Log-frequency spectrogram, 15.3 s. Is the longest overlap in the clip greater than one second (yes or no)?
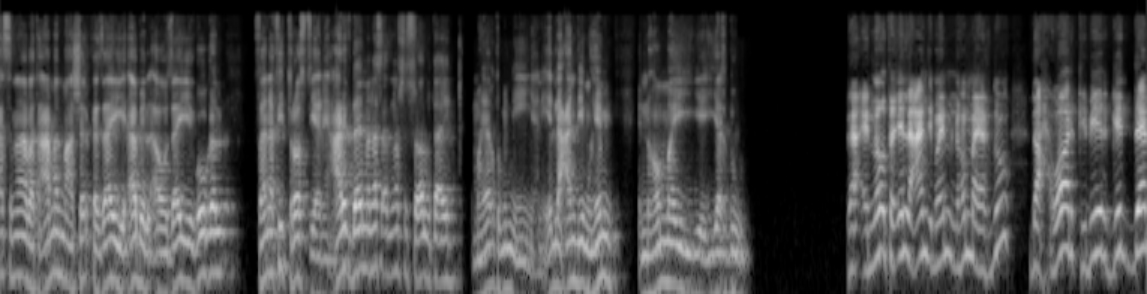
no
